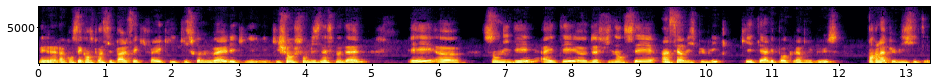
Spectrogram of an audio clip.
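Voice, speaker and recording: At a moderate pace, a man speaks in a somewhat breathy, medium-pitched voice with ordinary pitch variation. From northern France (Picardy). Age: 50s. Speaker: company executive. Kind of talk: interview. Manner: hesitant, many fillers.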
